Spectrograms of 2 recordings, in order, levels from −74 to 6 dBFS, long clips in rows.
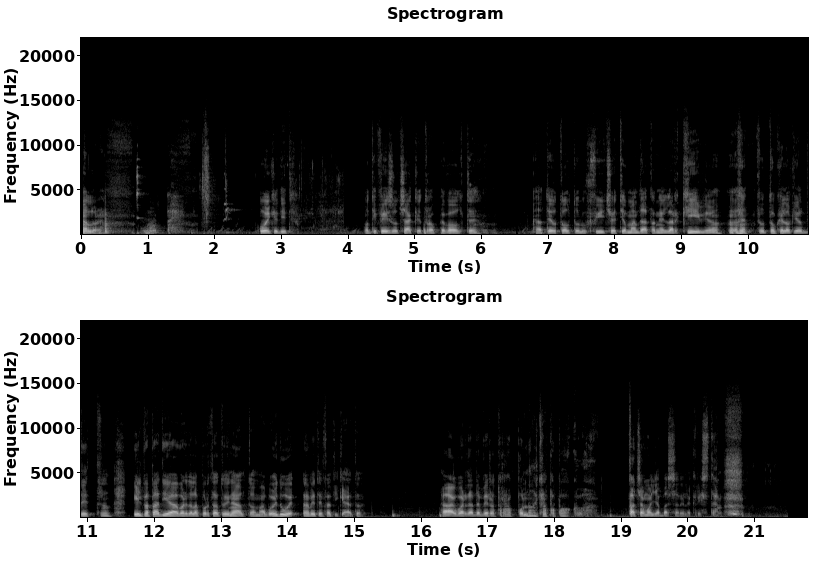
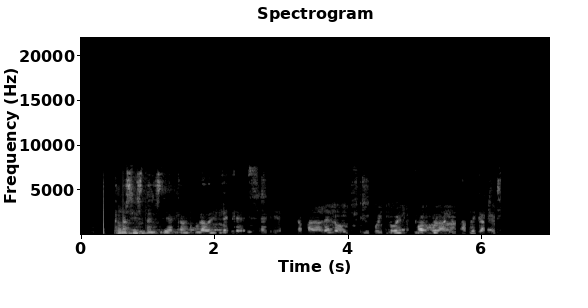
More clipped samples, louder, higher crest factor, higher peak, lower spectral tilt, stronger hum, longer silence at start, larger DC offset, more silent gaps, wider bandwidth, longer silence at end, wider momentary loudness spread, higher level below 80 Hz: neither; first, -27 LUFS vs -31 LUFS; about the same, 20 dB vs 22 dB; about the same, -8 dBFS vs -10 dBFS; about the same, -5.5 dB/octave vs -5 dB/octave; neither; second, 0 s vs 0.5 s; neither; second, none vs 3.00-3.24 s, 3.33-3.39 s, 4.91-4.99 s; first, 14.5 kHz vs 8 kHz; first, 0.95 s vs 0.75 s; second, 16 LU vs 19 LU; about the same, -64 dBFS vs -68 dBFS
